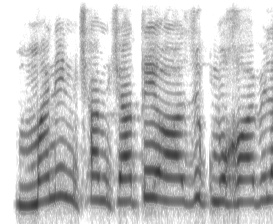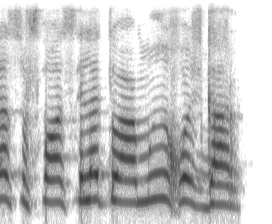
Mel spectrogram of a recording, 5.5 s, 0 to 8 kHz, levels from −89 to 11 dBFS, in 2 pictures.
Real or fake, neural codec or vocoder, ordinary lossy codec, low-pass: real; none; Opus, 24 kbps; 7.2 kHz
